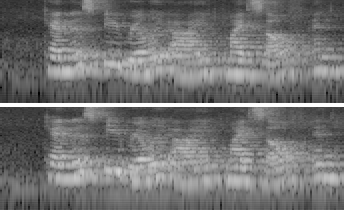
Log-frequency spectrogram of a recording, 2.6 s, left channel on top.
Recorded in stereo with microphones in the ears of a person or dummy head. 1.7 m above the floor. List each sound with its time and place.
0.3 s a woman speaking: 85° left, 5 m; by 2.5 s 55° left (ahead or behind), 4 m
